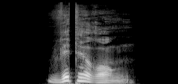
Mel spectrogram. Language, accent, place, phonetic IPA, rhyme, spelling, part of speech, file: German, Germany, Berlin, [ˈvɪtəʁʊŋ], -ɪtəʁʊŋ, Witterung, noun, De-Witterung.ogg
- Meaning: 1. weather 2. scent (animal's sense of smell)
